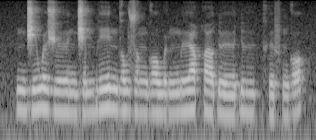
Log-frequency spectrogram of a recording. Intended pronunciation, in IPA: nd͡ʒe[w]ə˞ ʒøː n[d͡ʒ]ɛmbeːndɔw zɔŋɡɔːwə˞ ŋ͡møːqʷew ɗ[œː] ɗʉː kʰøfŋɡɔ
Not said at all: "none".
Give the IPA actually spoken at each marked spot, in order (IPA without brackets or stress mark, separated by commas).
w, d͡ʒ, øː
